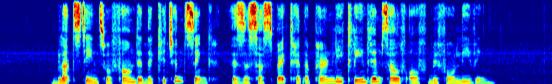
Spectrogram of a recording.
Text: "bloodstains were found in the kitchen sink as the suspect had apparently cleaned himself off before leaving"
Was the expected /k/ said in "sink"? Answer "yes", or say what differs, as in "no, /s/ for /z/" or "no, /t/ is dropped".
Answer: yes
